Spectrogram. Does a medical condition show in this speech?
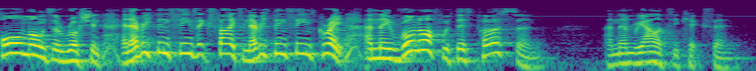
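No.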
